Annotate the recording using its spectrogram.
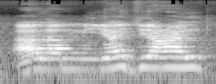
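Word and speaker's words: ألم يجعل: Nah, karena huruf jim ini berada di tengah kata atau tengah ayat, nah, jadi kita membacanya dengan qalqalah sughra. Jadi qalqalahnya atau bunyi pantulannya harus beda dengan qalqalah kubra. Nah, karena qalqalah sughra, jadi bunyi pantulannya kecil. Nah, saya ulang.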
